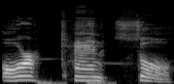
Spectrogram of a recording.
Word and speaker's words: Arkansas: you're going to jail they got the right way to pronounce it right here or can saul oh so i said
